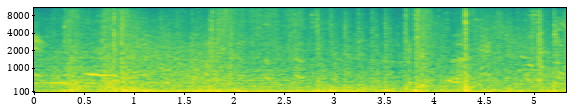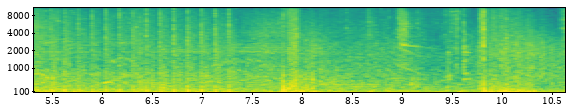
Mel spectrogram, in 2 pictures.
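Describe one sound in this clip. A tank engine rumbles and its tracks clank steadily.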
